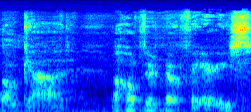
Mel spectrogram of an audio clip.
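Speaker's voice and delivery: whispered aside, hushed, under the breath. Speaking in character to Winston during a game: whispering. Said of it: "whispers to Winston".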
